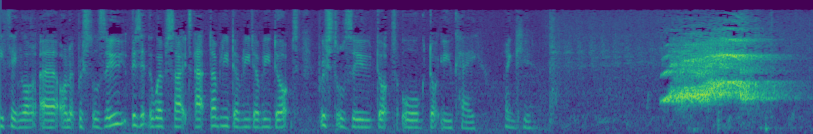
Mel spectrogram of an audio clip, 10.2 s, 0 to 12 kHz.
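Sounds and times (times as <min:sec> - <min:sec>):
speech: 0:00.0 - 0:07.0
South American fur seal bleating call: 0:08.2 - 0:10.1.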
